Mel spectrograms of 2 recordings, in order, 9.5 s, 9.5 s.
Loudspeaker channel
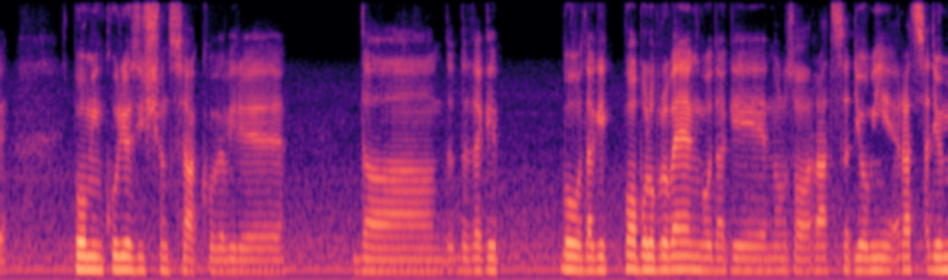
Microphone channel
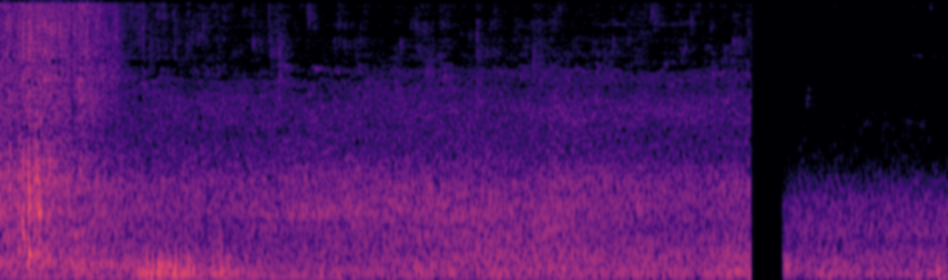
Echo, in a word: none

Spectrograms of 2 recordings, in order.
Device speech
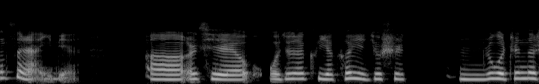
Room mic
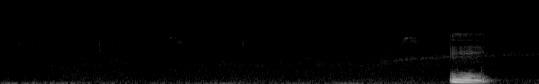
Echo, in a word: none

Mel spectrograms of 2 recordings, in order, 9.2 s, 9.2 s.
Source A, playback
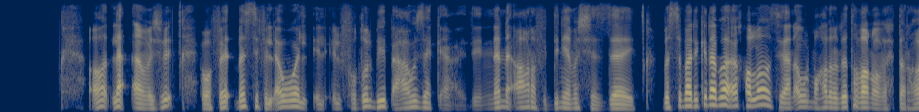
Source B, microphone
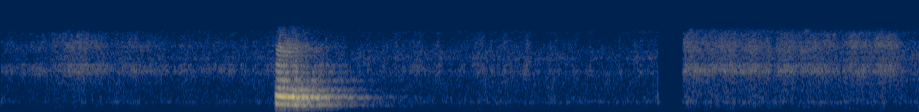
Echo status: none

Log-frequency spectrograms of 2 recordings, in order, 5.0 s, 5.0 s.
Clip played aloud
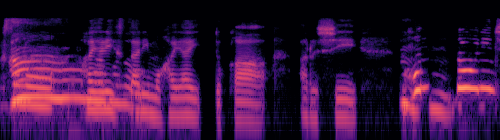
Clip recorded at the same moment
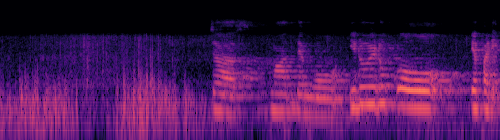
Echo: none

